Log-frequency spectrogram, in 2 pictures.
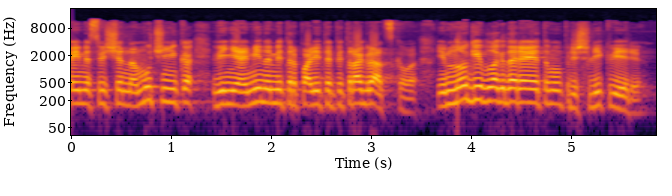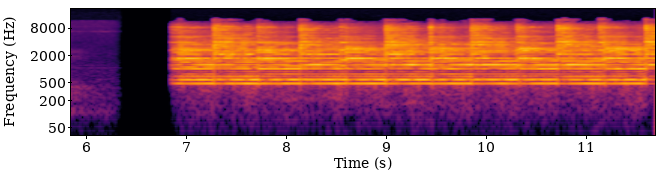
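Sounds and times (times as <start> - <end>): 
speech: 0.0 - 5.8
church bells pealing at a correctional colony church for its patronal feast: 6.8 - 11.6.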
